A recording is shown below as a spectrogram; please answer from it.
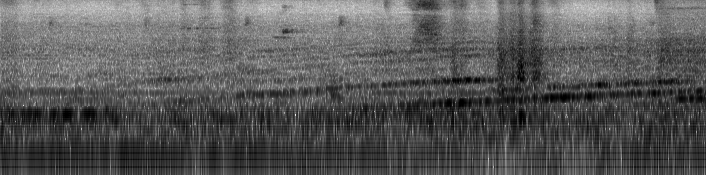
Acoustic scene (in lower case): subway train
